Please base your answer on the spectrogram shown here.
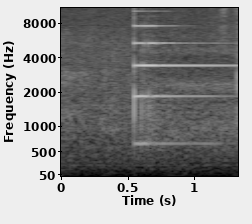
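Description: A meditation bell given a brief half sound, one soft struck ding with a clear ringing tone that lingers and fades quietly in a hushed room.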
